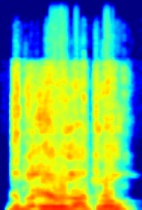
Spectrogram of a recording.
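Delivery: loud boast. Real, not acted. Boasting punchline.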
